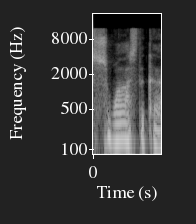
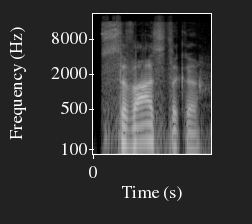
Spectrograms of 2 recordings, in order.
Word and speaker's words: swastika: It's not swastika. How do you pronounce it, brother? Svastika.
